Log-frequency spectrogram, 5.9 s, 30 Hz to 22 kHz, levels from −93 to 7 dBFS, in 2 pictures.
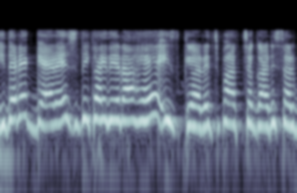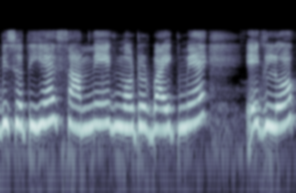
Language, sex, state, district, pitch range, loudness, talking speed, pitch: Hindi, female, Bihar, Vaishali, 295-360 Hz, -11 LUFS, 230 wpm, 315 Hz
